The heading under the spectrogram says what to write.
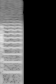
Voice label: Police Spec Ops Tac, p25; Raleigh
